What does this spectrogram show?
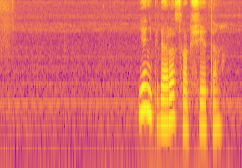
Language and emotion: Russian, sad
